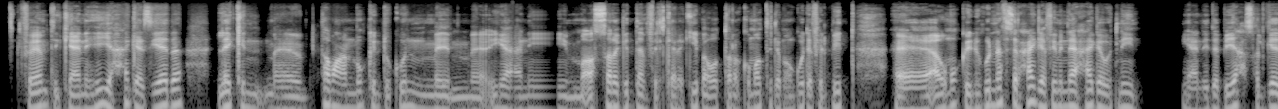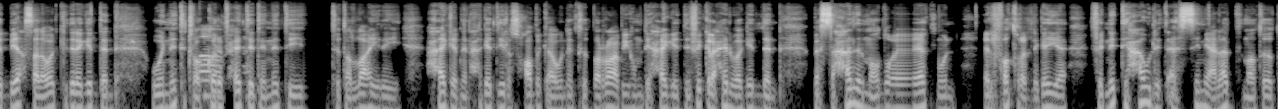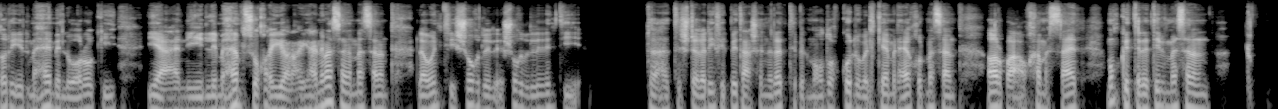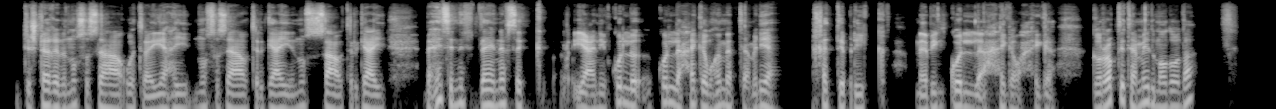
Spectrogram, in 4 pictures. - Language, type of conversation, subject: Arabic, advice, إزاي أبدأ أقلّل الفوضى المتراكمة في البيت من غير ما أندم على الحاجة اللي هرميها؟
- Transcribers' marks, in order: other background noise; tapping; in English: "break"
